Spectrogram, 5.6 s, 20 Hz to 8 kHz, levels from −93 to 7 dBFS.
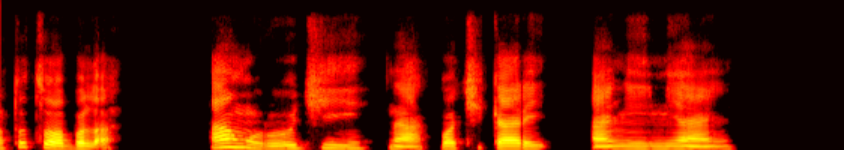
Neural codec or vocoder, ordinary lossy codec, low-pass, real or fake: vocoder, 22.05 kHz, 80 mel bands, WaveNeXt; none; 7.2 kHz; fake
